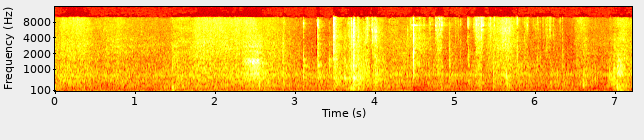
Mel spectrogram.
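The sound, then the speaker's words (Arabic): Keys jangle softly as they are handed over, a cluster of light metallic clinks and rattles that picks up partway through and continues in small irregular bursts, with no voices. “المفاتيح لو سمحت.”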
